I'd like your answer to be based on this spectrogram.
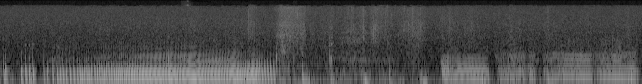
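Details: Stomach growling (borborygmi) in a cat: low, rolling rumbles and gurgles with a wavering pitch, some purr-like.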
